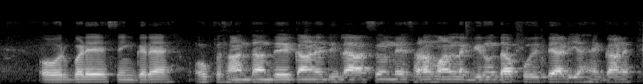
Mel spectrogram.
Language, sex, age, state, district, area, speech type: Dogri, male, 18-30, Jammu and Kashmir, Kathua, rural, spontaneous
